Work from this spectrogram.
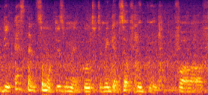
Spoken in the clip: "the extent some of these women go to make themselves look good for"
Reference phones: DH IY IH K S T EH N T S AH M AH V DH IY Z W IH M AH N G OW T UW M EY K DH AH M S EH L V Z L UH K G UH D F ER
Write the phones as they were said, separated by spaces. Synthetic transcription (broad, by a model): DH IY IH S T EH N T S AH M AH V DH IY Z W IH M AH N G OW T UW M EY K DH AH M S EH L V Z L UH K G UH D F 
